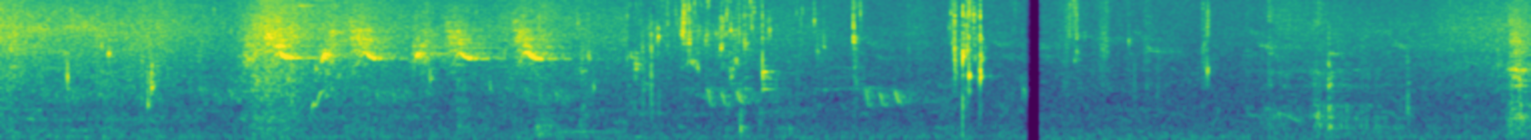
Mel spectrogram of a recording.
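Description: Water sloshing and dripping as hands rinse pieces of tilapia in a clay bowl, with small splashes and clicks as the fish is handled. A bird chirps a quick series of short notes about a second and a half in.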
